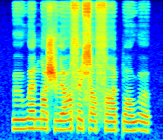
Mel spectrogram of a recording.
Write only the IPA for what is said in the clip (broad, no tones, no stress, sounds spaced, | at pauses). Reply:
ɯ w ɜ n ɑ ʃ lʲ ɑ s ə ɕ ɛ sˤ ɛ p ɔ w ʊ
